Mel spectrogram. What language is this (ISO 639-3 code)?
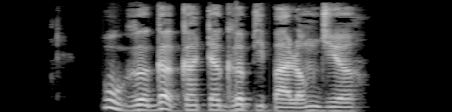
bbj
